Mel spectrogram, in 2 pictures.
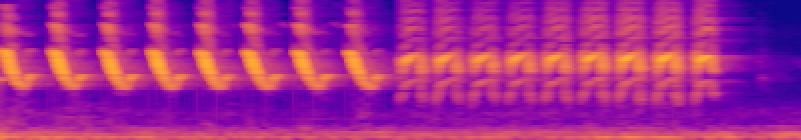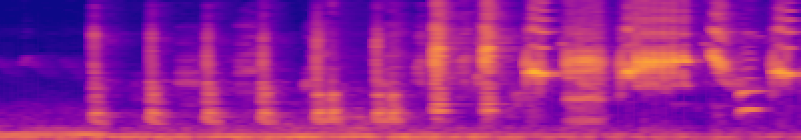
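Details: Male black-winged myna in full song: loud down-slurred whistles about four a second, then a fast buzzy trill, then harsh clicks and squawky notes.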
